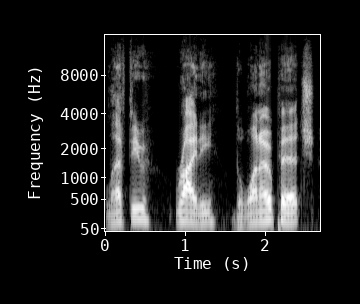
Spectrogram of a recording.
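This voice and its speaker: A man calling baseball play-by-play in a relaxed, chatty way with wry asides. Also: medium pitch, slow pace, clean tone, no echo, studio quality. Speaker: play-by-play announcer.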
